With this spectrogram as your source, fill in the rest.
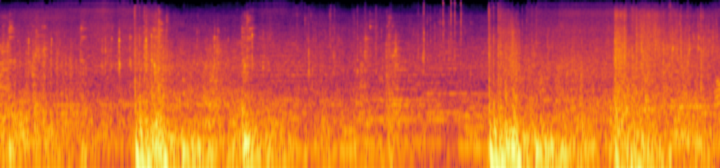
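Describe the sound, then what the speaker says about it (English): Ship cannons firing in the pirate video game Sea of Thieves, with two heavy booms a few seconds apart, each followed by a rumbling tail, over ongoing game noise and no speech. "Cannon."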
